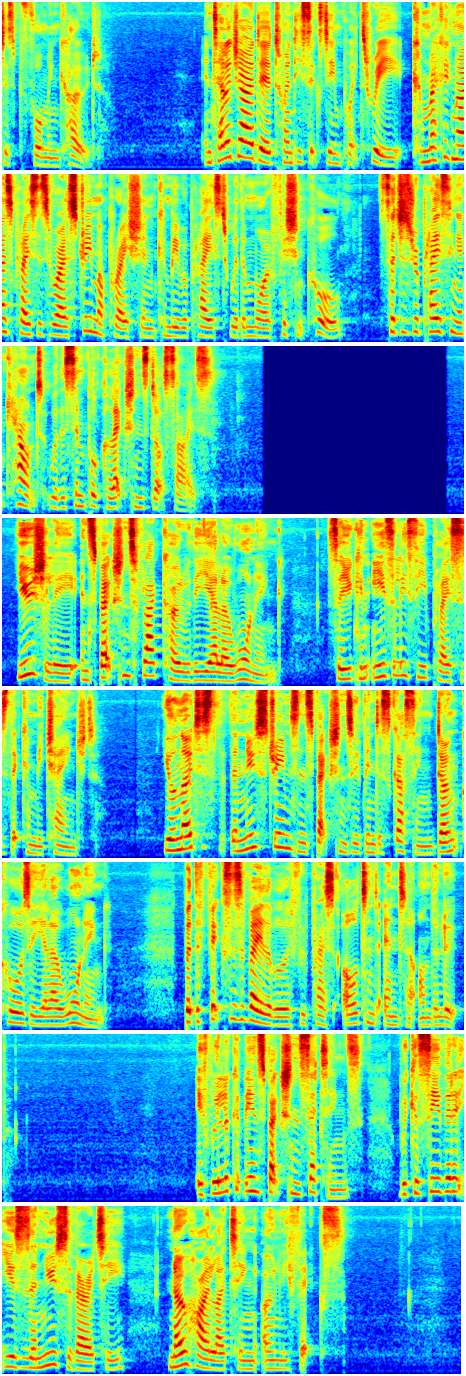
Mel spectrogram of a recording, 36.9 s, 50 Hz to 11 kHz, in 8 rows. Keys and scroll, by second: 6.9 alt+Return, 15.1 super+z, 24.4 alt+Return.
